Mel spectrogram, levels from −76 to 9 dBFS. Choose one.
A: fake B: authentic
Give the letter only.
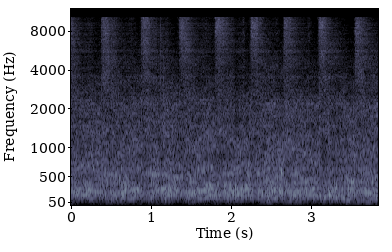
A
